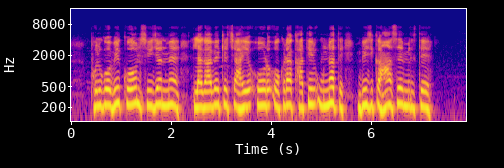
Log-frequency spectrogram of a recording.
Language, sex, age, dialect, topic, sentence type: Magahi, male, 41-45, Southern, agriculture, question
